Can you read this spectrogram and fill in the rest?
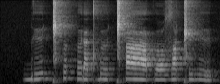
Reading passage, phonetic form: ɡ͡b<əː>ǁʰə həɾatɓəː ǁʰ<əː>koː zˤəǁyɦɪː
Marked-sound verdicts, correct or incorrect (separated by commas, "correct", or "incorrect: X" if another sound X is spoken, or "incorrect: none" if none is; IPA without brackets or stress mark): incorrect: ɪː, incorrect: aː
